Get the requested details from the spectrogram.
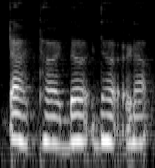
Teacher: मूर्धन्य जिसमें आपकी जुबान मुड़ जाती है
